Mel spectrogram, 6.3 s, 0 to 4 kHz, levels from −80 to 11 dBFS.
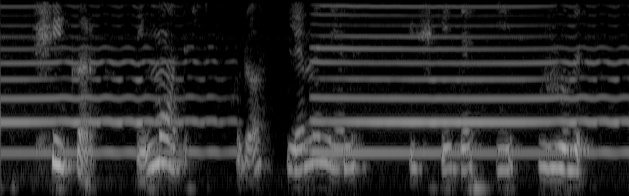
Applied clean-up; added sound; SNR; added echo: none; Wind instrument, woodwind instrument; 4 dB; none.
